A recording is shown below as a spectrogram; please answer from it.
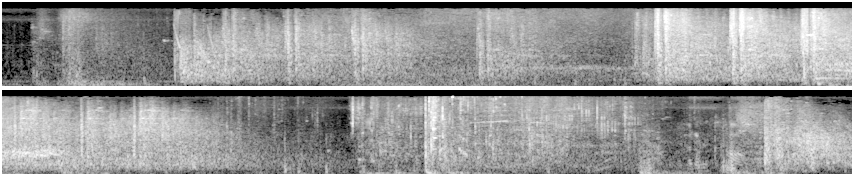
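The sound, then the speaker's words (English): Mechanical clacks and ratcheting weapon-handling sounds come as a player switches to a sniper rifle during a capture-the-flag shooter video game match. Bursts of gunfire and other clattering game noise run throughout at a steady level. “Now that we've taken over their spawn, I'm gonna change weapons. Give me a second. I need to switch to my sniper.”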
